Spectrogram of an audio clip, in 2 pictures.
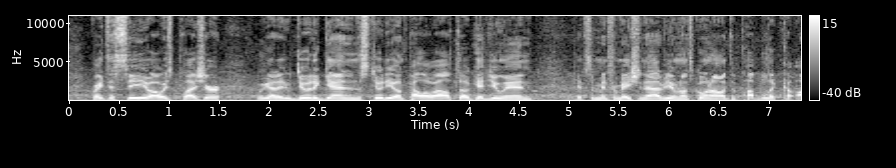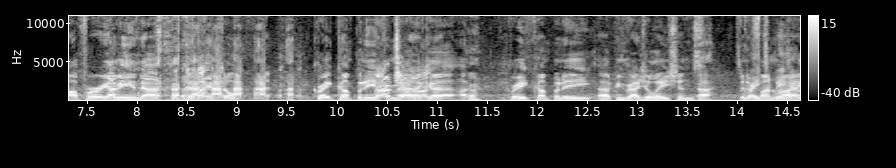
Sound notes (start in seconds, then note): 8.2 laughs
